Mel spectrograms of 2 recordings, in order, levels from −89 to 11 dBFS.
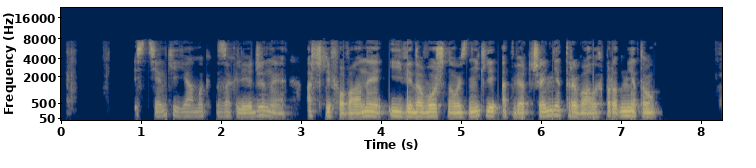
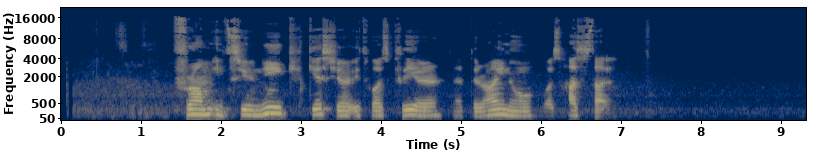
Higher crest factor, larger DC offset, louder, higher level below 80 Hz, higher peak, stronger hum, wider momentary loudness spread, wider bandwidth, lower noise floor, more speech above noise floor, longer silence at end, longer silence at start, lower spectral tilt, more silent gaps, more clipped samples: about the same, 18 dB vs 20 dB; neither; first, -18 LUFS vs -23 LUFS; first, -48 dBFS vs -62 dBFS; first, 0 dBFS vs -4 dBFS; neither; about the same, 10 LU vs 12 LU; second, 7.8 kHz vs 16 kHz; first, under -90 dBFS vs -71 dBFS; first, over 72 dB vs 49 dB; second, 0.8 s vs 2.45 s; second, 0.05 s vs 1.4 s; about the same, -4 dB/octave vs -4.5 dB/octave; first, 0.21-0.50 s, 0.61-0.90 s, 1.89-1.93 s, 3.01-3.06 s vs none; neither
